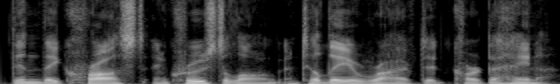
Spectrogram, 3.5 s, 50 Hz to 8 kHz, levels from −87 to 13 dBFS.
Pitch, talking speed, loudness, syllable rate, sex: 105 Hz, 190 wpm, -20 LUFS, 6.1 syllables/s, male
